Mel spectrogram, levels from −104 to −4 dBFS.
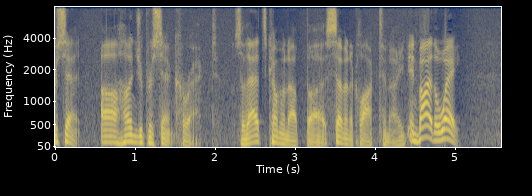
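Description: Gain pumping throughout: the level swings about 15 dB, likely from excess gain into a fast limiter, so the waveform looks flattened.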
